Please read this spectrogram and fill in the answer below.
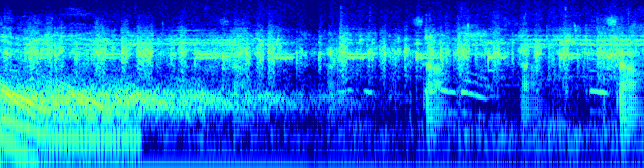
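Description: Sound collage: a falling pitch glide dies away just after the start and a low hum cuts off about a second and a half in, over faint steady high tones. Short snatches of voice-like sound follow near the end.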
